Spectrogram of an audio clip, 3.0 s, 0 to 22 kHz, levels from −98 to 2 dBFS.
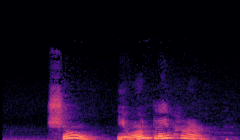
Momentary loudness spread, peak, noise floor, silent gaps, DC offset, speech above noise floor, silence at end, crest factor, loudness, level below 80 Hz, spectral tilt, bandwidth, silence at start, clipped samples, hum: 13 LU; -12 dBFS; -65 dBFS; none; under 0.1%; 38 dB; 0.15 s; 16 dB; -29 LUFS; -72 dBFS; -4.5 dB/octave; 9 kHz; 0.6 s; under 0.1%; none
